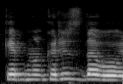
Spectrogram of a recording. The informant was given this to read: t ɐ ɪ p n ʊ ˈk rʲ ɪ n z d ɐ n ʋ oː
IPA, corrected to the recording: k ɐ ɪ p n ʊ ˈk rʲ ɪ z d ɐ ʋ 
